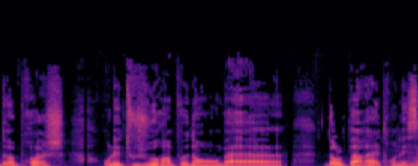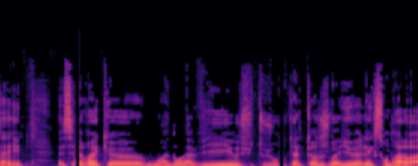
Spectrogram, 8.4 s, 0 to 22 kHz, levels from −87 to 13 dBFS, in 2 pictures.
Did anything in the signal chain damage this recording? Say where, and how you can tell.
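Yes, there's a gap at a join of encoded pieces, a codec-stage problem. Short silences cut into the speech every 2.0 s: at 0.84 s (about 34 ms), then 48 ms each at 2.87 s (between "un peu dans bah" and "le paraître on essaye"), 4.92 s (just before "vrai que moi dans") and 6.97 s (right after "la vie je suis"). Each piece was encoded on its own and joined untrimmed, so encoder start delay plus last-frame padding leave holes, their edges smeared by the codec, before the speech resumes.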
